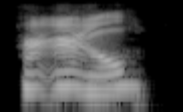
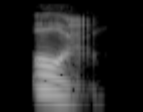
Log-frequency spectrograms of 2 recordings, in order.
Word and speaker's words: Ai: It's spelled Ai. It's actually pronounced in Hebrew, Ha'ai, but it's better in English, Ai. Just letter A, letter I, Ai. Just do it that way. That's the traditional way of saying it in English.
